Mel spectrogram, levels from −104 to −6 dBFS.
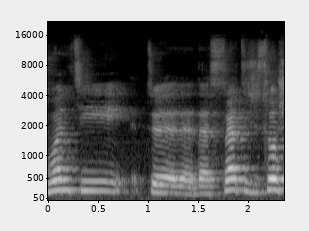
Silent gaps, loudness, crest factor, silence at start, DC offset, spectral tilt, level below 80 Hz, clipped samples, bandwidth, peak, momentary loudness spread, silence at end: none; -38 LUFS; 16 dB; 0 s; under 0.1%; -5.5 dB/octave; -78 dBFS; under 0.1%; 15 kHz; -20 dBFS; 9 LU; 0 s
